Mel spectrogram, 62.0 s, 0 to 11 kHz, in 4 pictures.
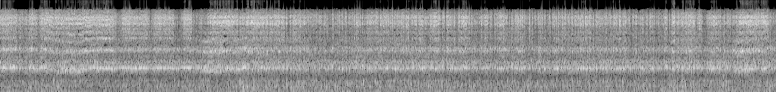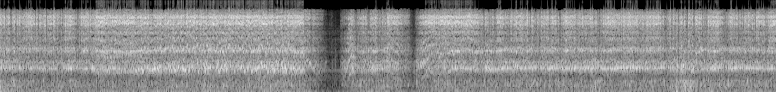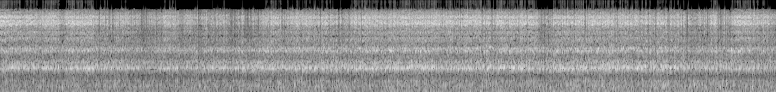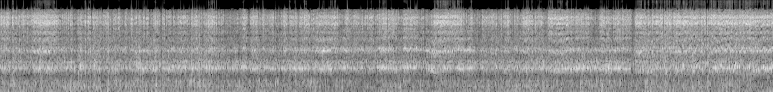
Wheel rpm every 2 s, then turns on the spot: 230, 230, 230, 230, 230, 240, 230, 230, 220, 190, 150, 110, 200, 230, 230, 230, 230, 230, 230, 230, 230, 230, 230, 230, 230, 230, 230, 230, 230, 220, 180.
none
